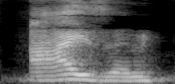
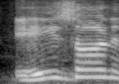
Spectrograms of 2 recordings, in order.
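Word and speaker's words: Eizan: what he's already got I thought it was isin like the villain from blades it's pronounced Azon in the anime I heard I heard ease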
